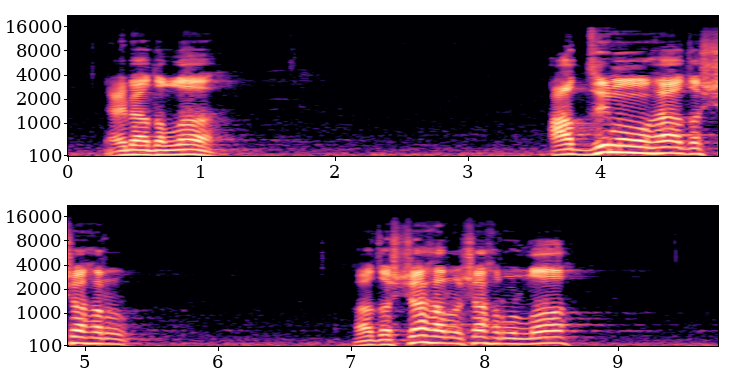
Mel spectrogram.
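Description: An elderly man preaches into a microphone in short, drawn-out chanted phrases with pauses between them.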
